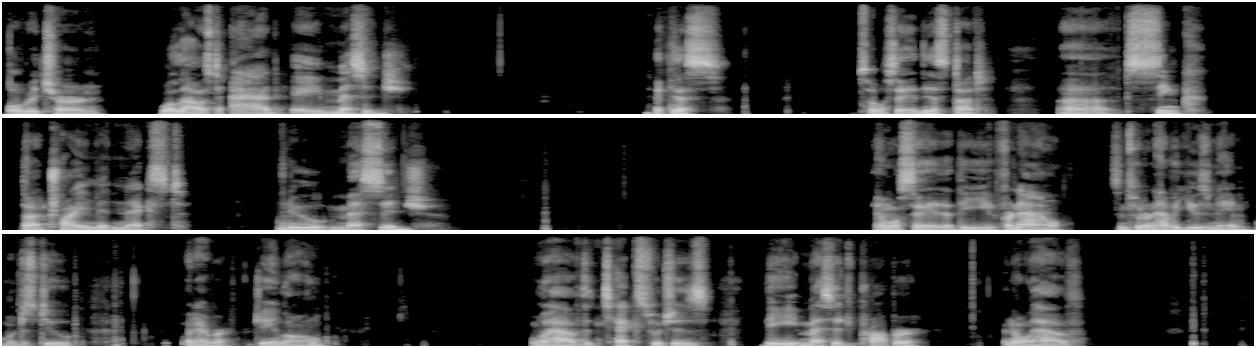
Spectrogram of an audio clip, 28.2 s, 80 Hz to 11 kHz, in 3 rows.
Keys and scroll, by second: 0.8 Return, 8.3 Return, 16.8 super+p, 19.4 alt+BackSpace, 24.9 Return, 28.1 super+z.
